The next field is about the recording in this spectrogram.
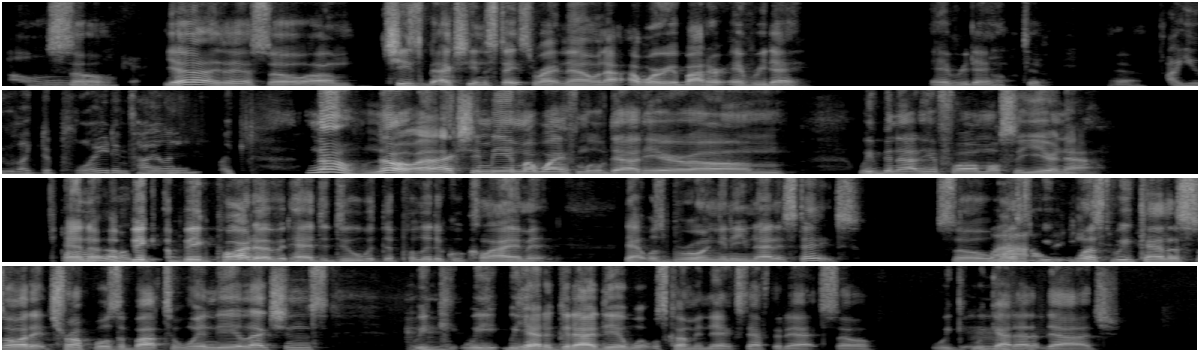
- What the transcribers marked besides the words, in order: distorted speech; unintelligible speech; unintelligible speech; static
- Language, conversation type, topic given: English, unstructured, How should leaders address corruption in government?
